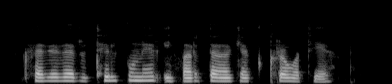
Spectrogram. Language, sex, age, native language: Icelandic, female, 50-59, Icelandic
